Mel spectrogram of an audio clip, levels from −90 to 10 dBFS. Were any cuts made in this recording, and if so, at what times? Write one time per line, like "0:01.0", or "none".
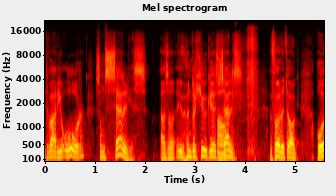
0:03.4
